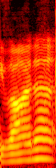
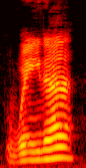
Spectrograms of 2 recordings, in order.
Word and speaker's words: Weiner: his own name because if you go back to the Germanic it's a knee-high combination should you should favor the the second vowel and it should actually be pronounced finer if he just called himself Anthony Viner and not Weiner this whole I'm sure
